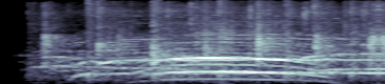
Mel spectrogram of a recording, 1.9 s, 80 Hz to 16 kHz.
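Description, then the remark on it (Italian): A crowd in Zurich, Switzerland, bursts into applause and cheering for national councillor Tiana Angelina Moser, who won back a Council of States seat for the Green Liberals. Rising, drawn-out shouts ride over steady clapping that swells quickly and stays loud for the whole two seconds. “Applausi tutti per lei, per Tiana Angelina Moser, la 44enne consigliera nazionale, riuscita nell'impresa di riportare i Verdi Liberali alla Camera dei Cantoni, 8 anni dopo l'uscita di scena di Verena Diener.”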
